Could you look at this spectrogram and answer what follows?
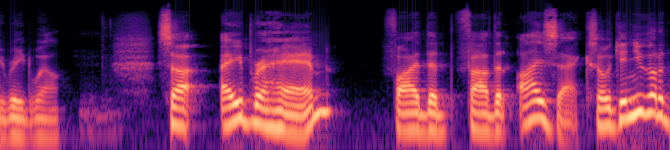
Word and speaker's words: Isaac: Well, so Abraham fathered Isaac. So again, you got a double A. In Hebrew, it would be Itsak, but don't worry about that. So Isaac, Isaac, I would just say Isaac cuz that's how everyone says it.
